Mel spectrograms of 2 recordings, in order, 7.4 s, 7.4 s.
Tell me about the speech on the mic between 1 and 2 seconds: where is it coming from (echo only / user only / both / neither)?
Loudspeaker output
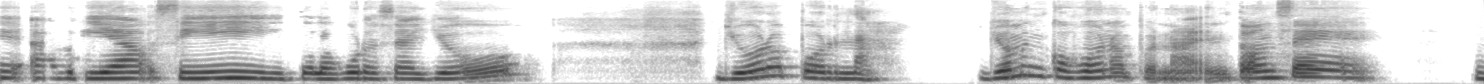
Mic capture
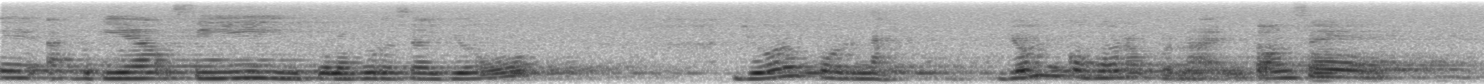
echo only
